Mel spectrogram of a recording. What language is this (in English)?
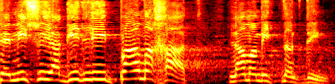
Hebrew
